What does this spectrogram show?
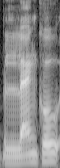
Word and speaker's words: blanco: can see that here C is pronounced as k okay it means whenever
